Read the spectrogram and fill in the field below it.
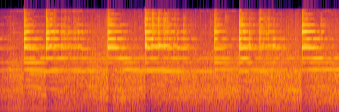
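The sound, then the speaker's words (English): A small park train in Stanley Park, giving Easter rides through the forest, rolls along its rails with steady clacking and metallic clinks repeating every half second or so, plus a low engine hum and a faint bell-like ring, moderately loud. “This long weekend, kids and those young at heart can enjoy a ride through the forest on board the Stanley Park train.”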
